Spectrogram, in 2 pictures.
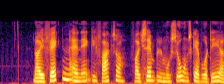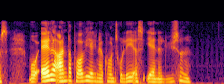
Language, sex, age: Danish, female, 61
